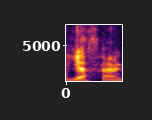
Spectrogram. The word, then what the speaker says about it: Yeth Hound: And anyway, on Dartmoor, it's known as a Yeth Hound or a Whist Hound. I haven't got a speech impediment. That's the way it's pronounced and spelled.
